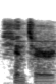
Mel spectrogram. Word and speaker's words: tkinter: for here on out I'll just call it kinter because the T is sort of a clumsy way of pronouncing it.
